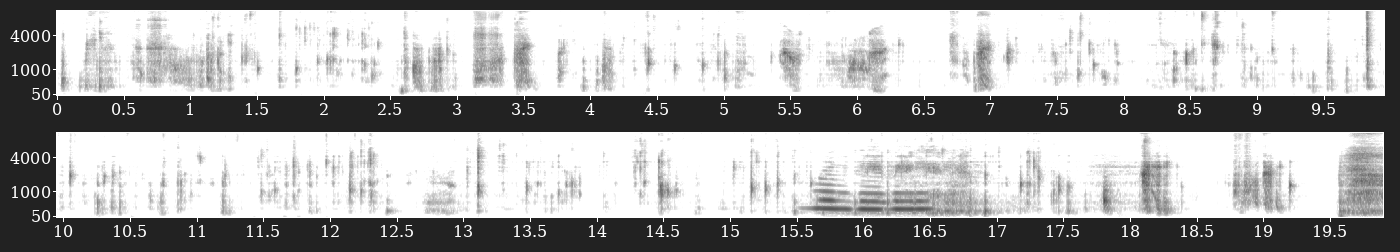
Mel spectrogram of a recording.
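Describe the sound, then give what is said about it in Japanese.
Wet, squelchy chewing with saliva, a steady irregular stream of smacks, clicks and sticky squishes, with a brief voiced hum rising over the chewing toward the end. “くちゃくちゃ、唾液が、混ざり合ってるね。”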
